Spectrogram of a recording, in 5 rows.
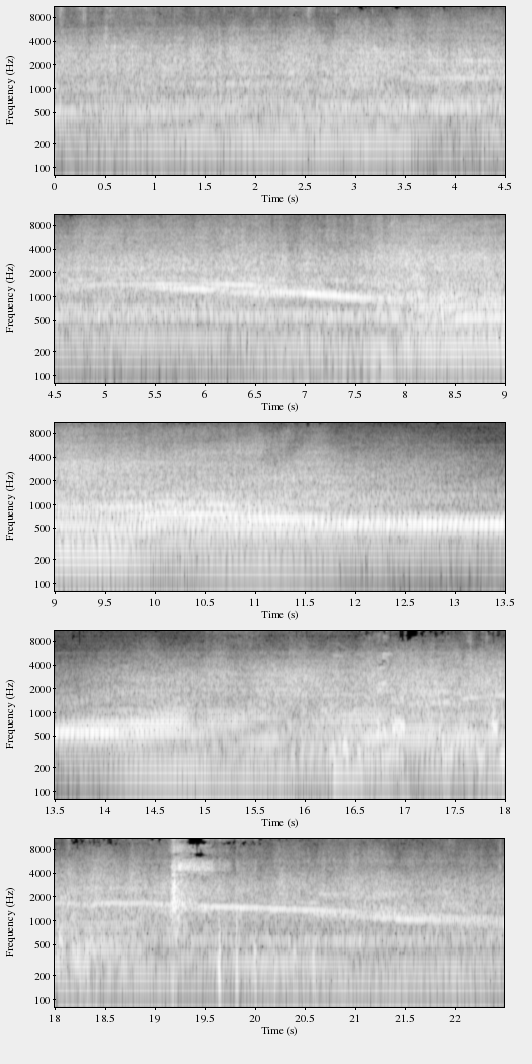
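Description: A Yak 55 model airplane fitted with a Seidel 250cc radial engine drones loudly and steadily, its pitch rising and falling as the throttle changes, close and continuous with no talk over it.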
